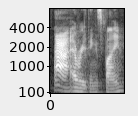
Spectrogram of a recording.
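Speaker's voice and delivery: loud, breezy brush-off; carefree teens. Retold or imitated. Teens blowing off the danger, a loud carefree shrug. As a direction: toss it off like careless teens.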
